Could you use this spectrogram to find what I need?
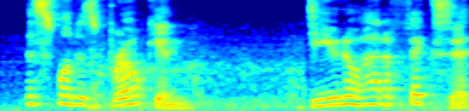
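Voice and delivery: very high, squeaky little gnome voice. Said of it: "gnomish voice".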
